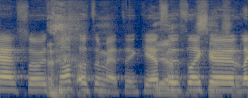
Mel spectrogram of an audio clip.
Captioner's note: audience member laughs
